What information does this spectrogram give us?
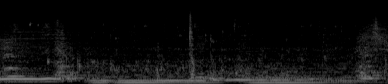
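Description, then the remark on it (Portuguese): Water is poured steadily into a glass for a few seconds, a continuous splashing stream with a faint ringing tone, heard alone without talking. “Quer água gelada ou água.”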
